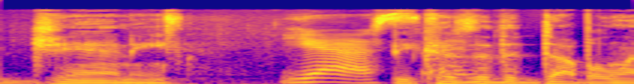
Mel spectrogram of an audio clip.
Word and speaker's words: Janney: were talking beforehand it's janie it's a long a yes it's janie but most people would say janie yes because of the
